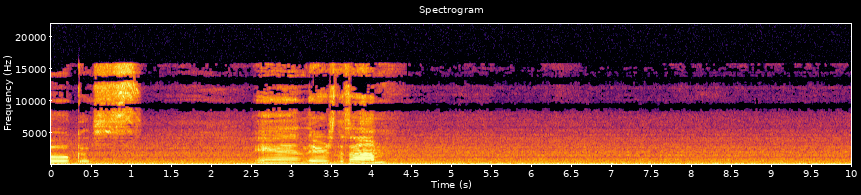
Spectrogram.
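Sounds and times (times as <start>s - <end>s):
engine rumble inside cabin: 0.0s - 10.0s.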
